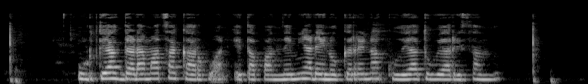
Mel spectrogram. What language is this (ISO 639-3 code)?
eus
